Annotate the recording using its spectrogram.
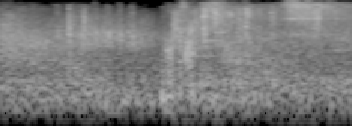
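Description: Heavy naval guns fire with loud booms.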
